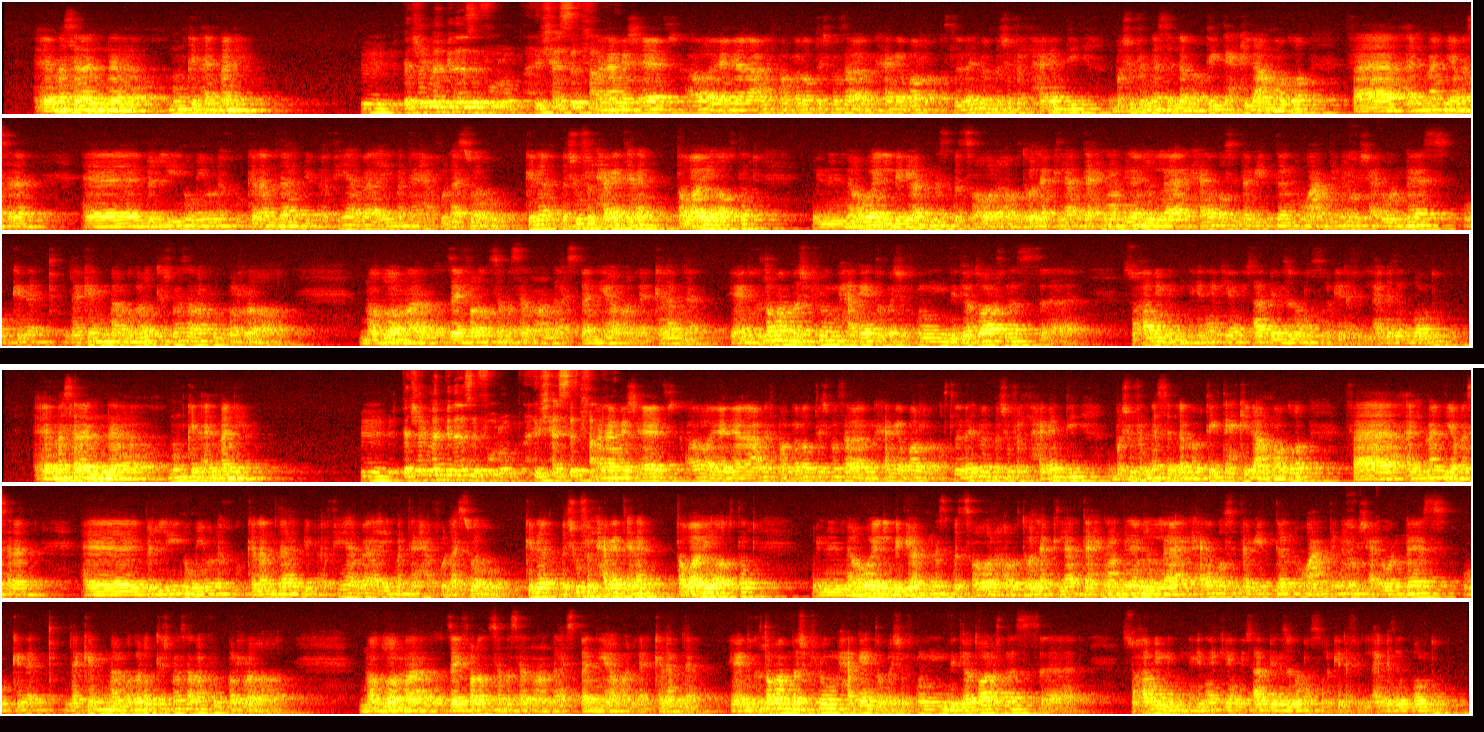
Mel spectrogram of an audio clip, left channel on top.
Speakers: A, on the right; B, on the right.
A: آه، مثلا آه، ممكن المانيا
B: مم. انت شكلك كده لازم في اوروبا <laughs> مش عايز تطلع
A: انا
B: فين
A: مش قادر اه يعني انا عارف ما جربتش مثلا حاجه بره اصل دايما بشوف الحاجات دي وبشوف الناس اللي لما بتيجي تحكي لي عن الموضوع فالمانيا مثلا آه برلين وميونخ والكلام ده بيبقى فيها بقى ايه المتاحف والاسواق وكده بشوف الحاجات هناك طبيعيه اكتر اللي هو الفيديوهات الناس بتصورها وتقول لك لا ده احنا عندنا ال- الحياه بسيطه جدا وعندنا
B: بالظبط
A: مش ع- والناس وكده لكن ما ما جربتش مثلا اخرج بره الموضوع ما زي فرنسا مثلا ولا اسبانيا ولا الكلام ده يعني كنت
B: مم.
A: طبعا بشوف لهم حاجات وبشوف لهم فيديوهات واعرف ناس آه، صحابي من هناك يعني ساعات بينزلوا مصر كده في الاجازات برضو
